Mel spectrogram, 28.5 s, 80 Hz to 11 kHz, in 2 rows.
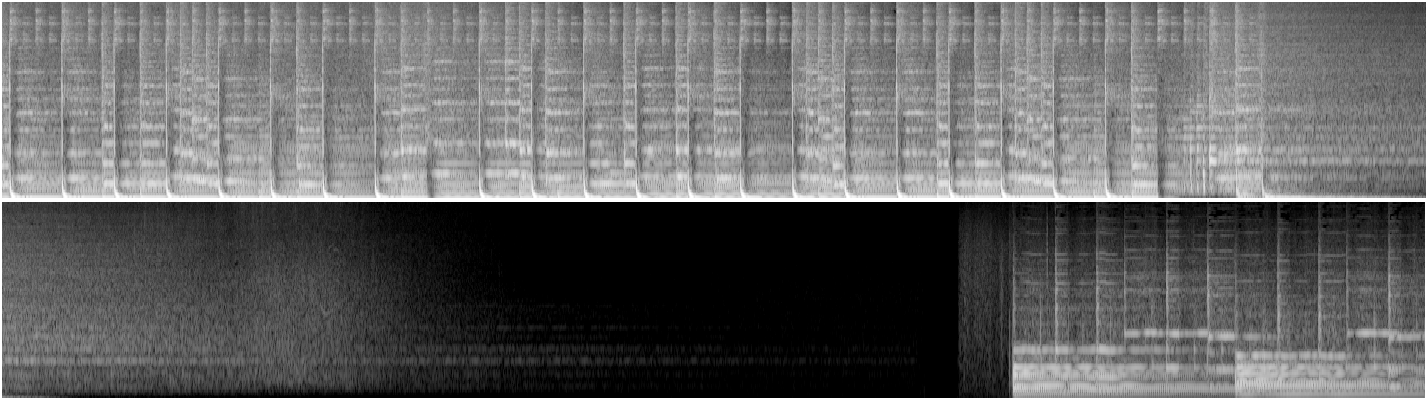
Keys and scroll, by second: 7.6 n, 27.2 s.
